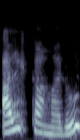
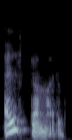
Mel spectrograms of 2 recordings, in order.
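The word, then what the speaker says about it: القمرُ: আচ্ছা, তাইলে এখন এখানে কি বলছে, আল কামারু দ্য মুন ইজ প্রোনাউন্সড আল, এই যে এ এল আল, তারপরে কামারু, তাই না, আল কামারু।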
